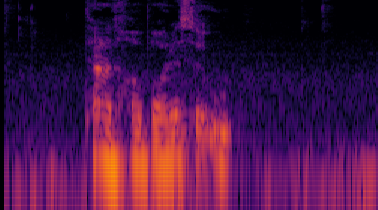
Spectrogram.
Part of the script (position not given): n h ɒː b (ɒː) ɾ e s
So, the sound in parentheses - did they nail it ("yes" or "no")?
yes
